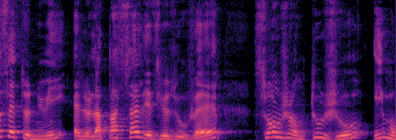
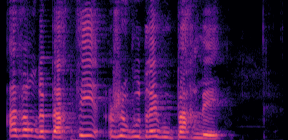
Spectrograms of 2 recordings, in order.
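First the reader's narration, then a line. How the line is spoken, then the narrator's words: Trembling, emotional stammer. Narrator (French): balbutia Violetta avec une émotion qui la faisait trembler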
